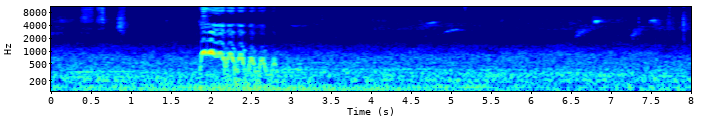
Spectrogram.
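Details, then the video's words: One raspy raccoon bark, a quick downward-sliding burst, followed by quiet with continuous low hum and occasional faint bird chirps. "You Won't Believe this Raccoon can Bark"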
